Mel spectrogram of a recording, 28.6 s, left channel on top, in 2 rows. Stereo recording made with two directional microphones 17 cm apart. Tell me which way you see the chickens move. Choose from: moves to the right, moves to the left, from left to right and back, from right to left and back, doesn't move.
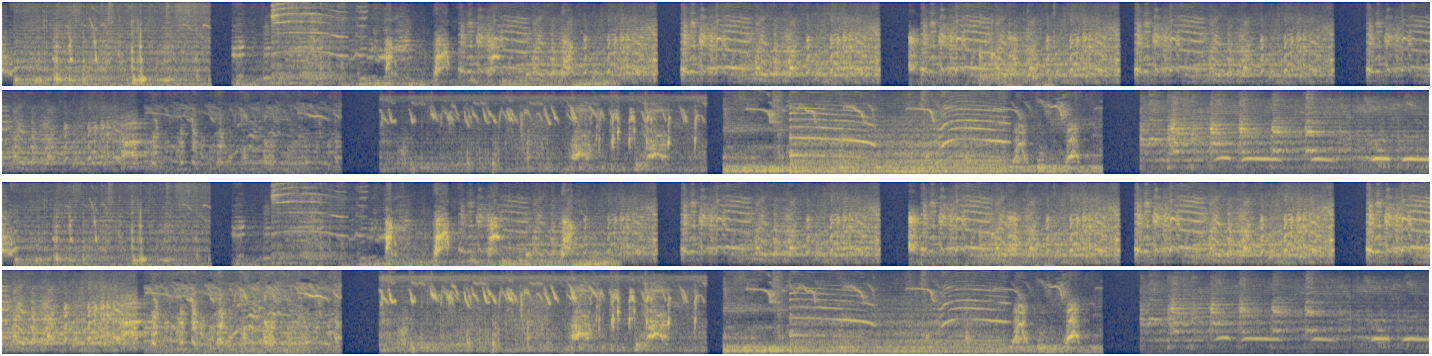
from left to right and back.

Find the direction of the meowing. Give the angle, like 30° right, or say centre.
30° left.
